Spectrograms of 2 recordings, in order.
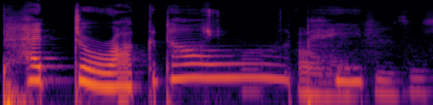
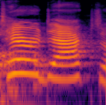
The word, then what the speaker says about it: pterodactyl: Petrocdal? Petrocdal? Wait, how do you say that dinosaur? Oh, pterodactyl.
